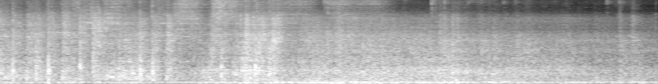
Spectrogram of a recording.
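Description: Freight wagons' wheels running over rail joints close by, a rapid series of sharp clicks over a rolling noise. From about four seconds in, as the last wagon goes past, the clicks thin out and the sound fades steadily as the train draws away.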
